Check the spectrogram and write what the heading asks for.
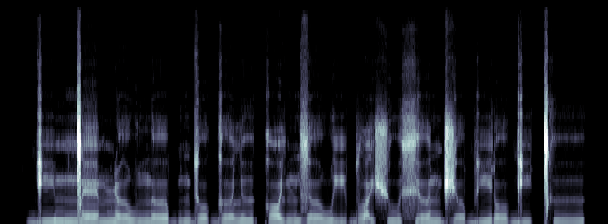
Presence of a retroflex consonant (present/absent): present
